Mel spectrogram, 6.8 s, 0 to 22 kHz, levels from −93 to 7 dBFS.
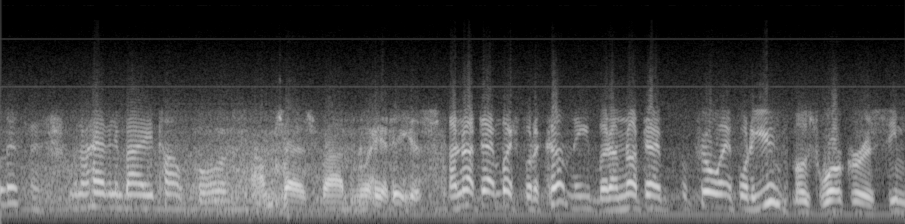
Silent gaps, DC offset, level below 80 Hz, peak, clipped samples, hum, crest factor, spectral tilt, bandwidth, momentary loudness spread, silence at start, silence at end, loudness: none; under 0.1%; -58 dBFS; -4 dBFS; under 0.1%; none; 14 dB; -6.5 dB/octave; 12.5 kHz; 5 LU; 0 s; 0 s; -18 LUFS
